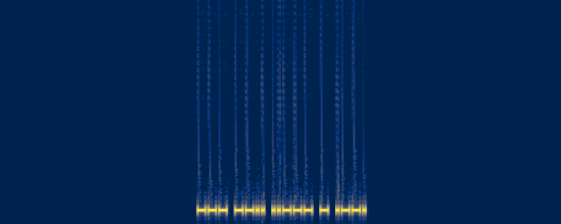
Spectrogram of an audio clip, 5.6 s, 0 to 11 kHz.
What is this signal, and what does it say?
Morse code, heard as a keyed tone, about 46 wpm, 700 Hz. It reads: OZ2TP
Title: DXCC-100 Call Signs - 5 Characters - 45wpm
